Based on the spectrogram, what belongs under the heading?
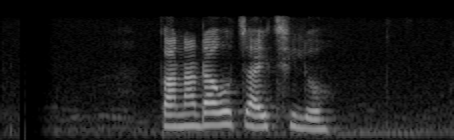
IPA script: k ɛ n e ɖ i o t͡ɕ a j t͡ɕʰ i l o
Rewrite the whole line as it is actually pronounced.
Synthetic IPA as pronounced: k a n a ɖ a o t͡ɕ a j t͡ɕʰ i l o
